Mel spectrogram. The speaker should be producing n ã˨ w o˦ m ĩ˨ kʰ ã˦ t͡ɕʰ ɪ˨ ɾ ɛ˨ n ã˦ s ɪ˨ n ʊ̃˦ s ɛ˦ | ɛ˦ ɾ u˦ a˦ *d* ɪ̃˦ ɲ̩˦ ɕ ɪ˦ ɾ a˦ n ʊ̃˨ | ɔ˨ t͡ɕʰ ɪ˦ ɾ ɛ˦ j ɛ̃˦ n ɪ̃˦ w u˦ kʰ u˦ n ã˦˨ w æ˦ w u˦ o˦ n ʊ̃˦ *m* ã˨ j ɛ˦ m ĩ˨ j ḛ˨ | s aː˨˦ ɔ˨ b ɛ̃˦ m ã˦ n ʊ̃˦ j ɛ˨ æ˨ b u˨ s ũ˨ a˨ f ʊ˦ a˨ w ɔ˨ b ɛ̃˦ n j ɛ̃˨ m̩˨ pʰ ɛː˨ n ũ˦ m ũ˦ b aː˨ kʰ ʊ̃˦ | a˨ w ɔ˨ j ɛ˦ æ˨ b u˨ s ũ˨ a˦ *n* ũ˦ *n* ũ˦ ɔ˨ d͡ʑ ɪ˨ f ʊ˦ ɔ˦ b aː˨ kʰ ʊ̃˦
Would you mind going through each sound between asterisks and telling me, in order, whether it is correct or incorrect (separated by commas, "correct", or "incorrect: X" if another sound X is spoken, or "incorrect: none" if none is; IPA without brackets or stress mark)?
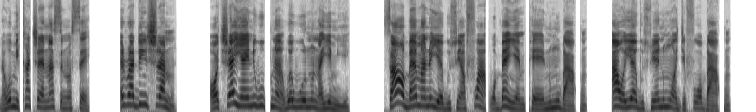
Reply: correct, incorrect: n, correct, incorrect: m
